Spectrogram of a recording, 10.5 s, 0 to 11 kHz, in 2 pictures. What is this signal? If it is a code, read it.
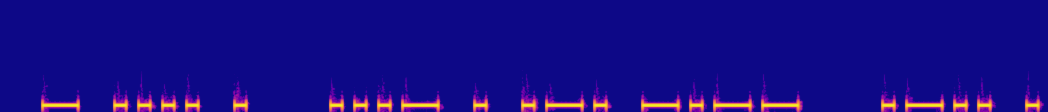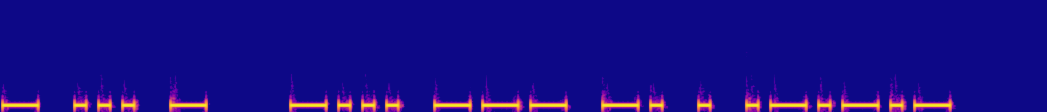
Morse code, heard as a keyed tone, about 20 wpm, 700 Hz. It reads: THE VERY LAST BONE.
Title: Sentences from Top 1600 Words 20wpm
